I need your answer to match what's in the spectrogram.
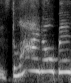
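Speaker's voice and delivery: very high, shrill, loud, carrying shout. Retelling a loud man who got in line behind a woman, retelling a loud yell. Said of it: "just yelling".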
